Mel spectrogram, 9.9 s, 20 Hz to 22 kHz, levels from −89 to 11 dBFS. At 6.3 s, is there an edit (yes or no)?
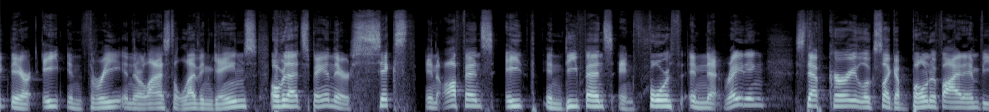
no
